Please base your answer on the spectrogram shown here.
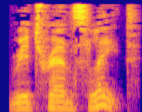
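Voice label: "retranslate", British English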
